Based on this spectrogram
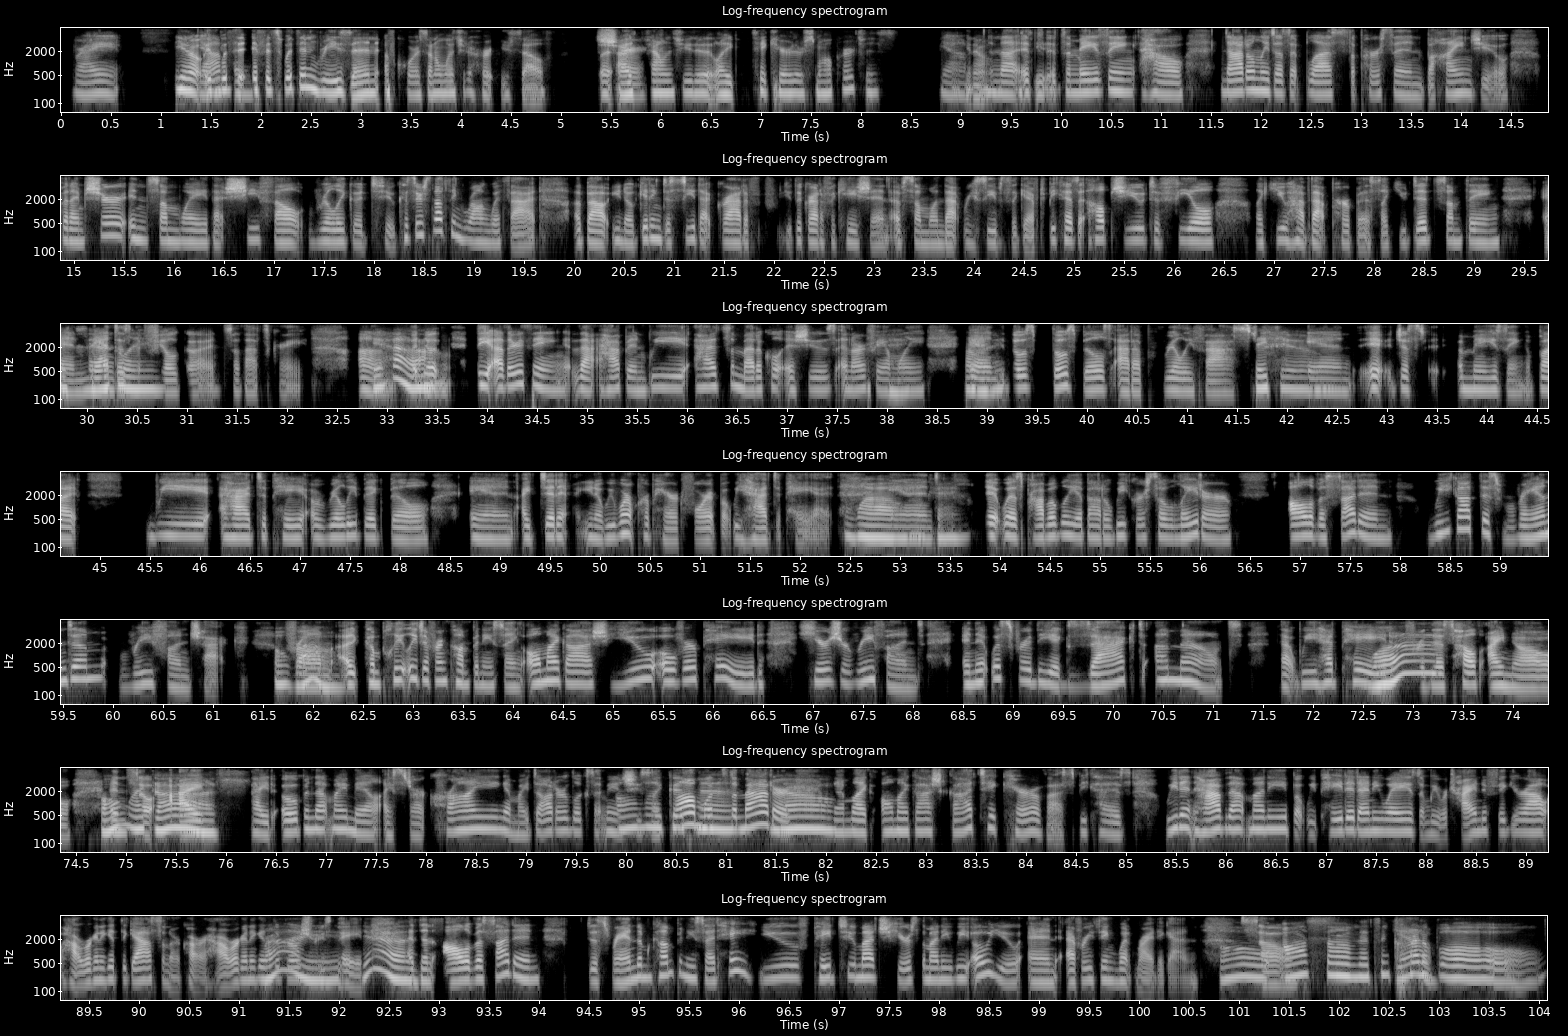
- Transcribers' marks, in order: drawn out: "What?"; drawn out: "incredible"
- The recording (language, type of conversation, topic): English, unstructured, How can a stranger's small kindness stay with me during hard times?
